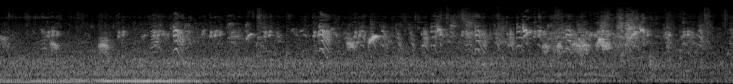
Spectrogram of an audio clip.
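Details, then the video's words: Finches in a backyard aviary giving a steady stream of high, short chirps and twitters from several birds at once, over a low droning hum during the first two seconds and soft fluttering. "finches sing a beautiful melody"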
